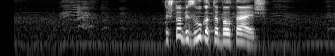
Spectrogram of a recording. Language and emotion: Russian, angry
